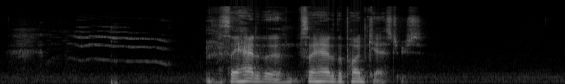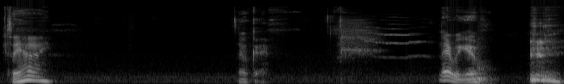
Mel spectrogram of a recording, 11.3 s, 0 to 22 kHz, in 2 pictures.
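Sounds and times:
young female cat in its kitten phase meowing: 0.7s - 1.8s
speech: 2.1s - 4.3s, 5.8s - 6.2s, 8.0s - 8.4s, 10.0s - 11.2s.

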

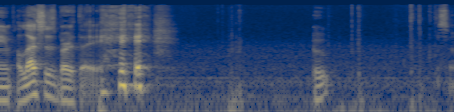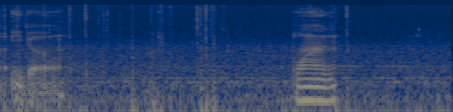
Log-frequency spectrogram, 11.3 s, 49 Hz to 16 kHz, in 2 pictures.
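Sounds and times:
steady hiss: 0.0s - 11.3s
speech: 0.1s - 2.2s, 4.0s - 4.2s, 5.5s - 6.6s, 9.4s - 10.0s
typing on a computer keyboard: 2.8s - 3.1s, 4.4s - 5.6s, 6.2s - 8.5s.

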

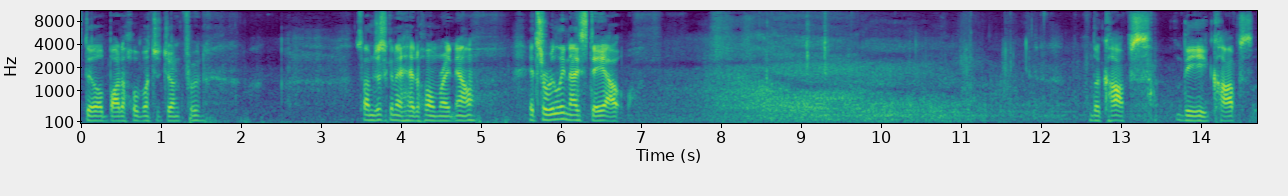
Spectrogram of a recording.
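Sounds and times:
speech: 0.0s - 1.8s, 3.4s - 7.0s, 12.6s - 14.6s
police truck engine and road rumble driving past: 6.8s - 12.6s.

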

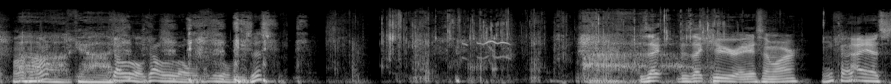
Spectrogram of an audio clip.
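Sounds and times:
speech: 0.1s - 3.1s, 6.4s - 8.9s
crunching and crinkling sound effect imitating food being chewed: 3.0s - 7.7s.

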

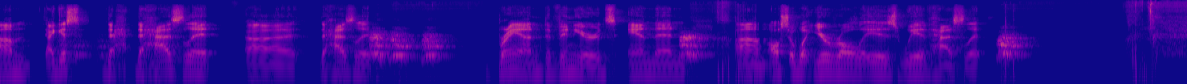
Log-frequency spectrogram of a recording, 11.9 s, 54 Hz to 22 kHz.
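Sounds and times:
speech: 0.0s - 3.8s, 5.0s - 10.0s, 11.3s - 11.7s
dog barking: 0.7s - 1.2s, 3.6s - 4.7s, 6.8s - 7.2s, 10.0s - 10.4s.

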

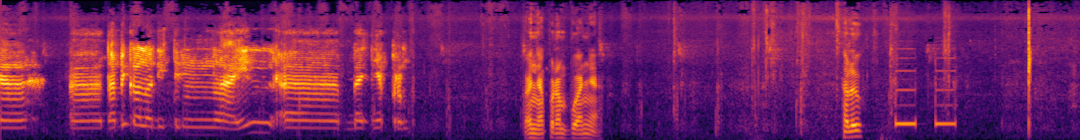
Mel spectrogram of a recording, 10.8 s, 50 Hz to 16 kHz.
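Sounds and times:
speech: 1.1s - 4.2s, 5.2s - 6.1s, 8.4s - 9.0s
short low-pitched telephone line beeps as a call disconnects: 9.0s - 9.6s.

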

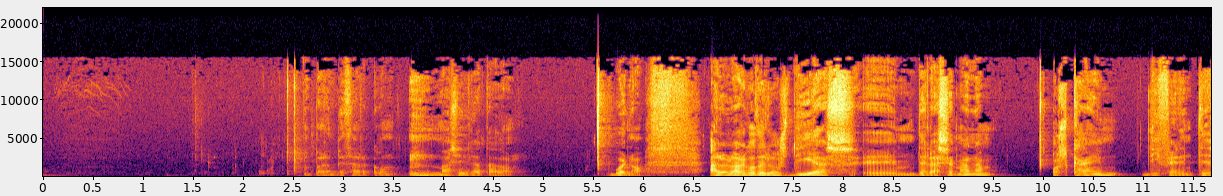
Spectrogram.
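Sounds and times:
swallow of water: 1.5s - 2.7s
wet mouth clicks from sipping water: 1.5s - 2.7s, 5.4s - 5.7s, 9.9s - 10.1s
speech: 2.8s - 4.8s, 5.6s - 11.6s.

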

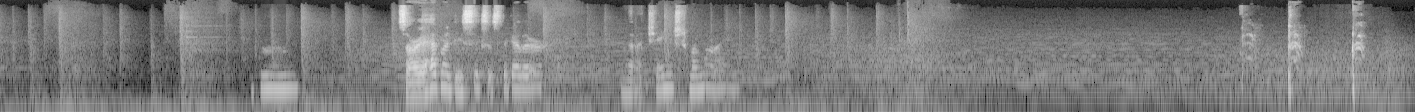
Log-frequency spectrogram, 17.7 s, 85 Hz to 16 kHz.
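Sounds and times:
low rumbling noise: 0.0s - 15.3s
speech: 3.2s - 3.9s, 5.0s - 7.1s, 7.8s - 9.4s
soft coughs: 15.5s - 17.2s.

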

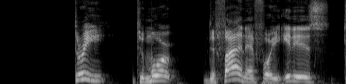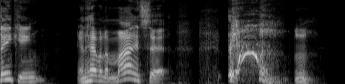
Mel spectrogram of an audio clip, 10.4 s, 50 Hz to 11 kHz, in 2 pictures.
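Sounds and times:
speech: 1.1s - 10.0s
person grunting: 8.6s - 10.0s
person clearing rough throat after inhaling sanitizer spray: 8.6s - 10.1s.

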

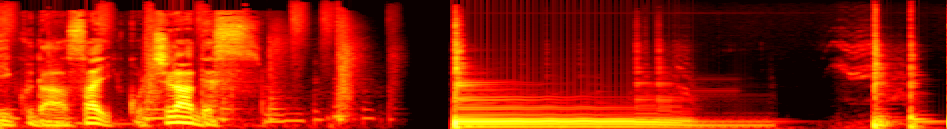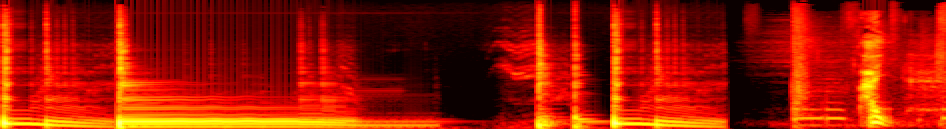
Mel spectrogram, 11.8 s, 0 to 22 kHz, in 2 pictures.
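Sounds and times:
speech: 0.0s - 1.8s, 11.4s - 11.8s
solo bass guitar playing a repeating phrase with muted ghost notes: 2.8s - 10.4s.

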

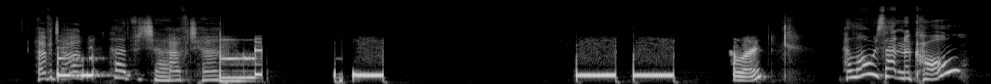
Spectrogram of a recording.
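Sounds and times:
speech: 0.4s - 2.7s, 8.5s - 9.7s
telephone ringing tone of a call placed to the UK: 3.4s - 3.9s, 5.8s - 6.8s.

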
